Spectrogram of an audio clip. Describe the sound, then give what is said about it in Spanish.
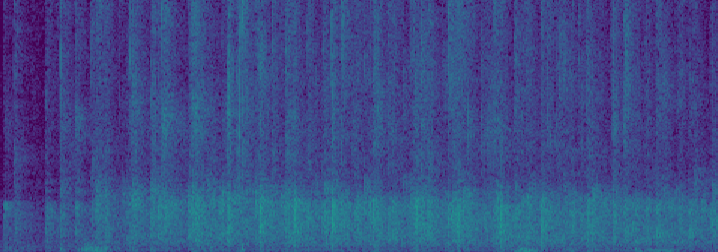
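Sustained applause from a crowd, given for the Lord Jesus Christ, a dense, steady wash of many hands clapping for several seconds at fairly even loudness, with no speech over it. “Dale un aplauso al Señor Jesucristo, por favor.”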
